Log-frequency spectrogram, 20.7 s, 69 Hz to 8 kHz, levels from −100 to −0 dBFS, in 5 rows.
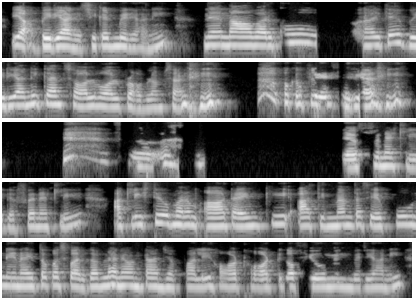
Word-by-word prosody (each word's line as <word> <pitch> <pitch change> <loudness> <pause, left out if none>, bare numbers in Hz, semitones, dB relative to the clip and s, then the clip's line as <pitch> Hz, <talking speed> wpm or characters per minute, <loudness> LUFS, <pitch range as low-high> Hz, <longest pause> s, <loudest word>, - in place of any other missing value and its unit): Yeah! 215 - +6
Biryani. 185 -2 +7
Chicken 190 0 +1
biryani. 170 +1 -2 0.5
నేను 210 0 +2
నా 210 - +8 0.2
వరకు 205 +5 +1 0.8
అయితే 210 +3 0 0.2
biryani 210 +3 +3
can 225 -1 +4
solve 195 -1 +1
all 180 0 +1
problems 170 +1 -3
అండి. 205 -3 +1 0.8
ఒక 255 - -7
plate 220 -2 +5
biryani. 195 +4 +2 1.5
So 210 -5 -8 2.1
definitely, 195 0 +1
definitely 185 +3 -4 0.5
at least 215 +3 -5 0.2
మనం 215 -1 +2 0.2
ఆ - - +7 0.2
టైంకి, 200 +3 0 0.2
ఆ - - +5
తిన్నంత 205 +2 -1
సేపు 195 +2 -3 0.2
నేనైతే 190 0 0
ఒక 205 - -1
స్వర్గంలోనే 195 +2 +1
ఉంటా 190 +1 -1
అని 175 - -2
చెప్పాలి. 180 +1 -4
హాట్ 185 +1 -4
హాట్‌గా 180 +2 -1
ఫ్యూమింగ్ 180 0 -2
బిర్యానీ. 175 +2 -5
195 Hz, 105 wpm, -22 LUFS, 180-205 Hz, 2.1 s, నా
